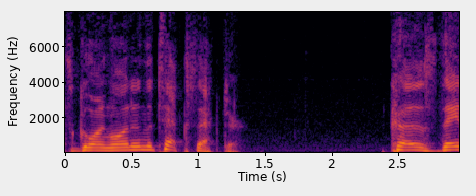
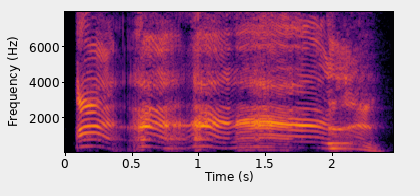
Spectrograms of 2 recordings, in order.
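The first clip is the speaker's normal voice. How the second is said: heart attack gasps; 8 semitones higher, 4 dB louder, slower than usual. Acted. Plumber has a heart attack.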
